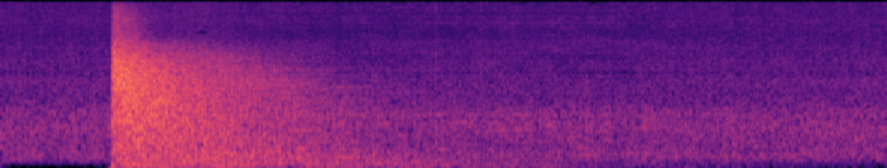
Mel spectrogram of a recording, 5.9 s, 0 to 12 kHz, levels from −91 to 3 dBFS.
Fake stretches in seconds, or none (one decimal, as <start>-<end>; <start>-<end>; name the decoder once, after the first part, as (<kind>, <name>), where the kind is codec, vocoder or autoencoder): 1.8-4.5 (codec, SNAC)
